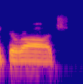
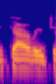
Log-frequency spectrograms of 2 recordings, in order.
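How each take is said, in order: First: Garage said the American way, stress on the last syllable, gaRAGE. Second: Garage said the British way, stress on the first syllable; GArage, British style. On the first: Retold or imitated. Englishman imitating Americans correcting his garage. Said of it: "they'll say garage". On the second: Shown as a demonstration. Englishman saying his own garage. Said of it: "I'll say garage".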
